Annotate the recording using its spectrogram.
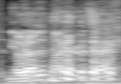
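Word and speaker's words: MITRE ATT&CK: Yeah, MITRE attack, right? So it's spelled oddly, ATT_CK, and this is from the MITRE organization.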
